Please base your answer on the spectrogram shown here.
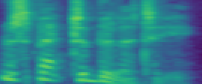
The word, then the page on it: respectability: British English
